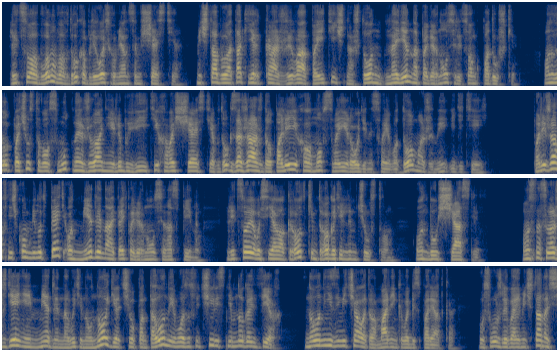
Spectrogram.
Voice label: Mic; Запись с микрофона колонки; Xiaomi Bluetooth Speaker ASM02G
